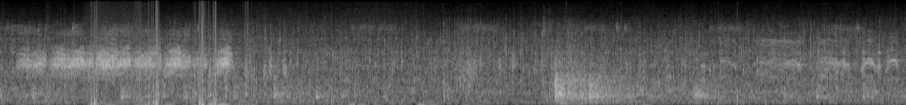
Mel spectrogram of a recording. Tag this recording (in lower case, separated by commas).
fowl, animal, livestock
